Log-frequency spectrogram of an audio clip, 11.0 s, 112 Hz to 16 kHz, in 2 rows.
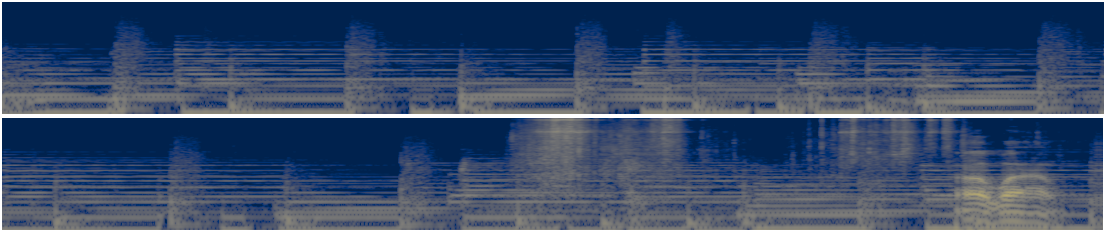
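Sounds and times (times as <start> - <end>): background music: 0.0 - 11.0
coins clinking: 8.1 - 10.5.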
